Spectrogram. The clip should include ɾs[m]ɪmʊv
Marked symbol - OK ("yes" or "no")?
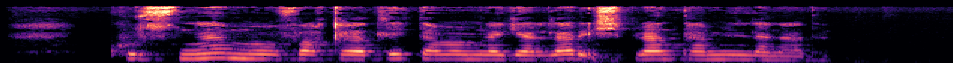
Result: no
